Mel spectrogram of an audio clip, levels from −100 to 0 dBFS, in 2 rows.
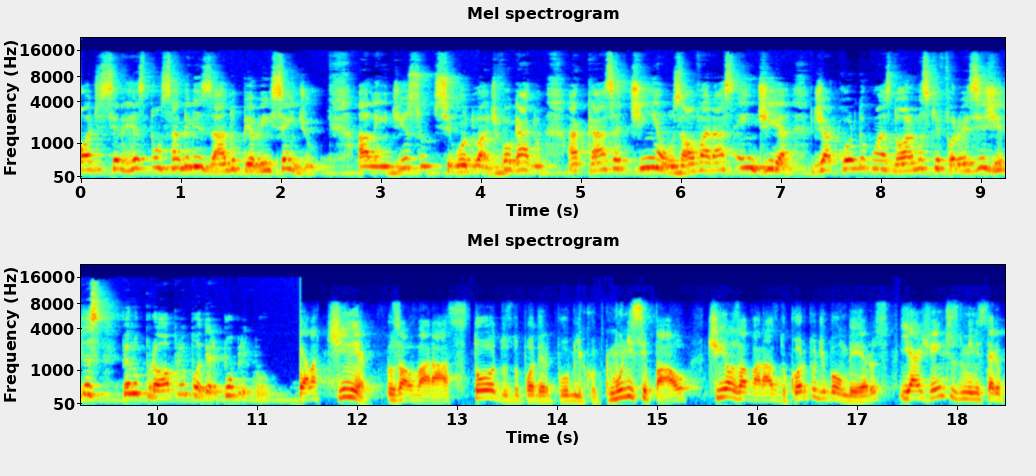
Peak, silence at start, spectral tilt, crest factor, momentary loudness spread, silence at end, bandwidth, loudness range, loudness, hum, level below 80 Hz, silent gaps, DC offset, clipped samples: -4 dBFS; 0 s; -4.5 dB/octave; 14 dB; 6 LU; 0 s; 15.5 kHz; 1 LU; -18 LUFS; none; -60 dBFS; none; under 0.1%; under 0.1%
